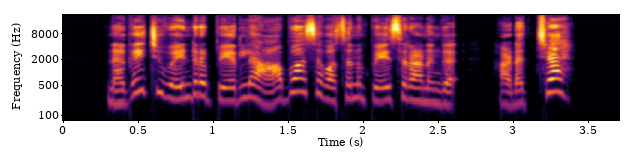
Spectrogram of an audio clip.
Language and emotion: Tamil, disgusted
